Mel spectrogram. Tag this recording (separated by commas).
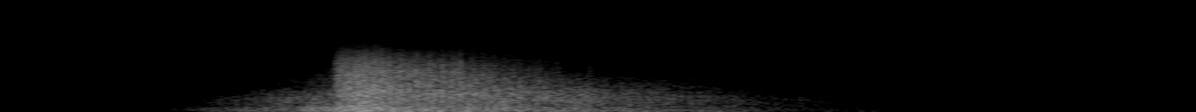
Thunderstorm, Thunder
